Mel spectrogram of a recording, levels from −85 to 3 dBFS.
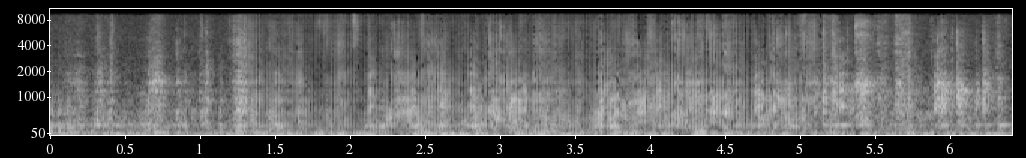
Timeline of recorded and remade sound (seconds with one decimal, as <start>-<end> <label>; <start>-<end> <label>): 0.0-1.3 recorded; 1.3-5.1 remade; 5.1-6.4 recorded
